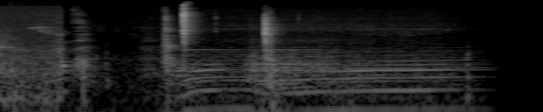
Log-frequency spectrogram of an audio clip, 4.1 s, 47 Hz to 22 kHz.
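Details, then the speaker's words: 40,000-mile Rover SD1 Vitesse V8 barn find, stored since 1999: a few isolated sharp clicks with no cranking, starter not engaging; low battery suspected, not confirmed. Starter clicks, no crank. "it's just clicking and not actually engaging the starter so we need to work out what that may be"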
